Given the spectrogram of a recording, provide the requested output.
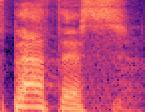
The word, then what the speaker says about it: Spathis: Joey Spatis or Spathis? – Spathis. – Joey Spathis is our producer. Usually it's phonetically pronounced.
